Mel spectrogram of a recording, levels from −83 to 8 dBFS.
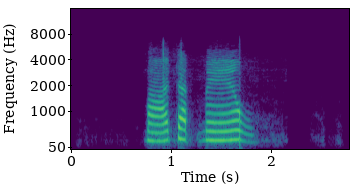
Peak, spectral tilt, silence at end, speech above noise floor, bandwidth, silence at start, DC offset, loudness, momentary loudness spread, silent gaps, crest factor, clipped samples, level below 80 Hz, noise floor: -2 dBFS; -6 dB/octave; 0.95 s; 58 dB; 6.8 kHz; 0.75 s; under 0.1%; -17 LUFS; 9 LU; none; 18 dB; under 0.1%; -62 dBFS; -74 dBFS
